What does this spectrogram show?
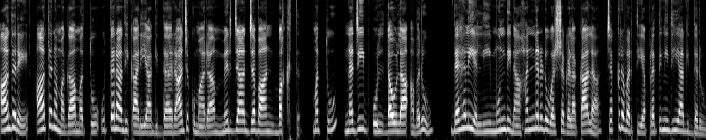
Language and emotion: Kannada, neutral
